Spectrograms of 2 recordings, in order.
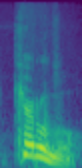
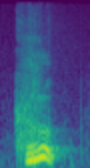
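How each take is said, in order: First: It is said as 'kerub', starting with k. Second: It is said as 'geurup', starting with g. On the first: This is the original Hebrew form. "원래 발음이 케루브예요" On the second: This is the usual Korean form. "우리는 뭐 그룹 이렇게 하고 있는데요"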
